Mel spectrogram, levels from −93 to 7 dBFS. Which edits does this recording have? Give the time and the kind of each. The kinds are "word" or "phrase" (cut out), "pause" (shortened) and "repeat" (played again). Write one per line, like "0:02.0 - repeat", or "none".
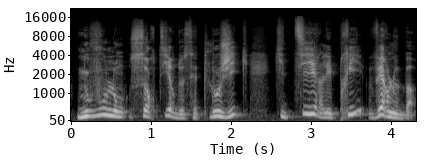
none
